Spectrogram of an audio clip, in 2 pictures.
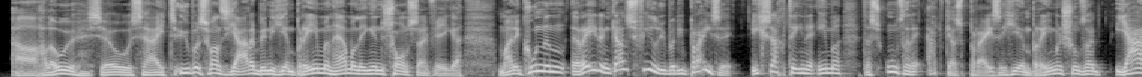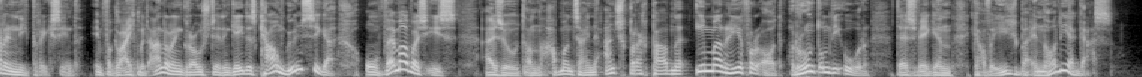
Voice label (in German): Akzent Hollaendisch; Fremdtake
